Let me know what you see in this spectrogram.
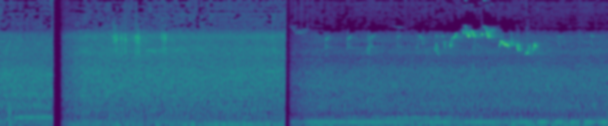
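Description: A steady outdoor background rumble that cuts out abruptly twice. A small bird chirps a short run of high calls about five seconds in.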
